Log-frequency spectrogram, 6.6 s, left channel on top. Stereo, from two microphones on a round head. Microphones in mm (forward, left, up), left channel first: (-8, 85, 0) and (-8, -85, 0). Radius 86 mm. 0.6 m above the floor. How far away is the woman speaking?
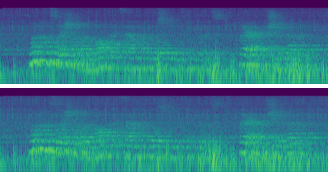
About 6.5 m.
